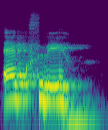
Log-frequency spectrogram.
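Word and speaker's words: X-ray: ये देखो एक्स रे एक्स यहां पे किसका साउंड हो रहा है? ये वाला साउंड हो रहा है। है ना? एक्स रे ये वाला साउंड हो रहा है। तो क्या आएगा? एन। एन आएगा। एन आर्टिकल का यूज़ होगा।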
